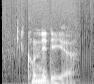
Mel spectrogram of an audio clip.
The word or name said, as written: conidia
